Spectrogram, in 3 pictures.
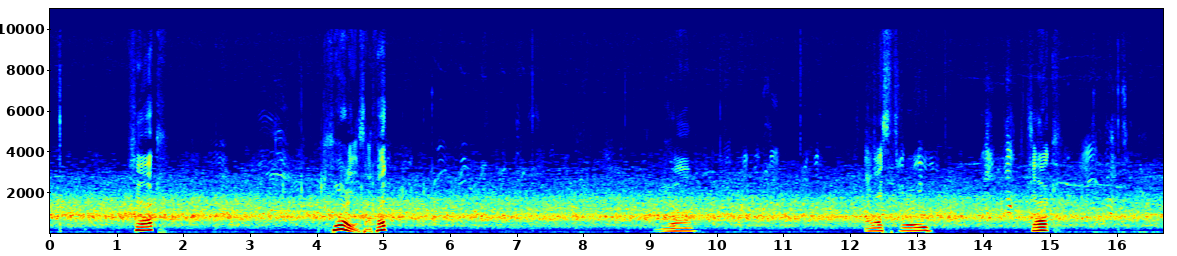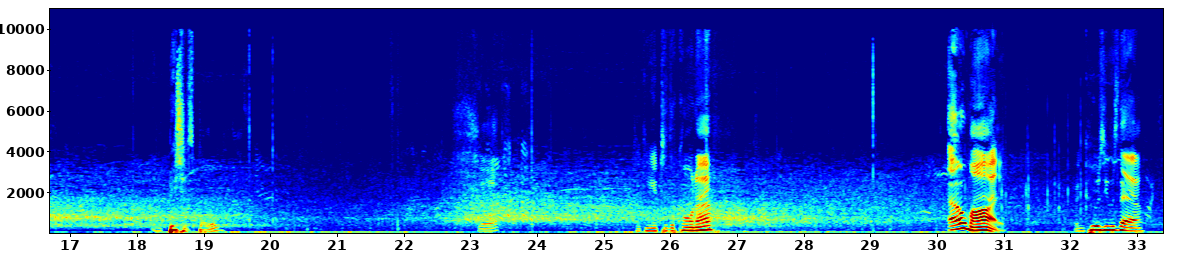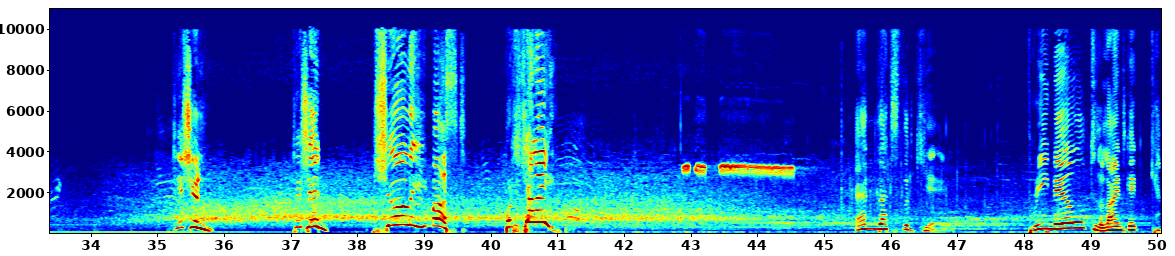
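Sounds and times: referee's whistle blasts: 42.8 - 44.7.

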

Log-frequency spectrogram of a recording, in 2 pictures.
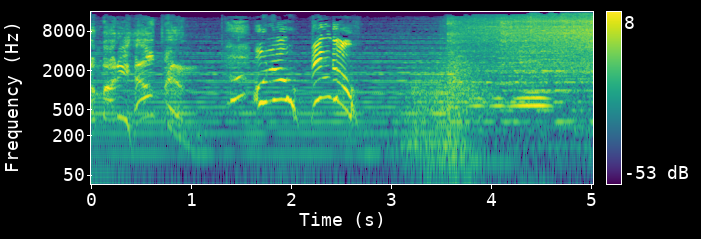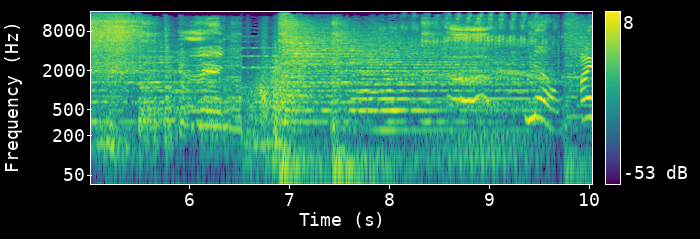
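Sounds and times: monorail train rushing hiss: 3.9 - 5.7.

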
